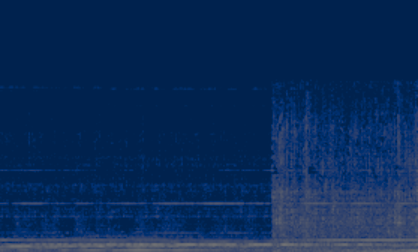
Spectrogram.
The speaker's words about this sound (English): He stops and looks up as he hears the running water.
